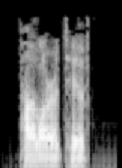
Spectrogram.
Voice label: "tolerative", English; adjectives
